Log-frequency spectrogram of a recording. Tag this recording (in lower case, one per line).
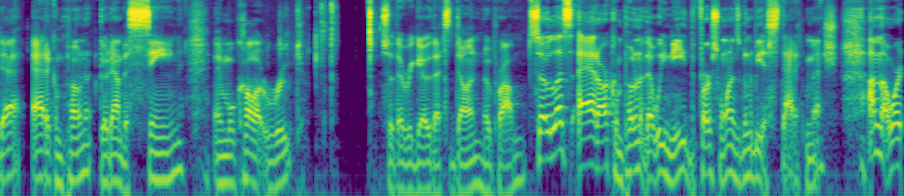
speech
